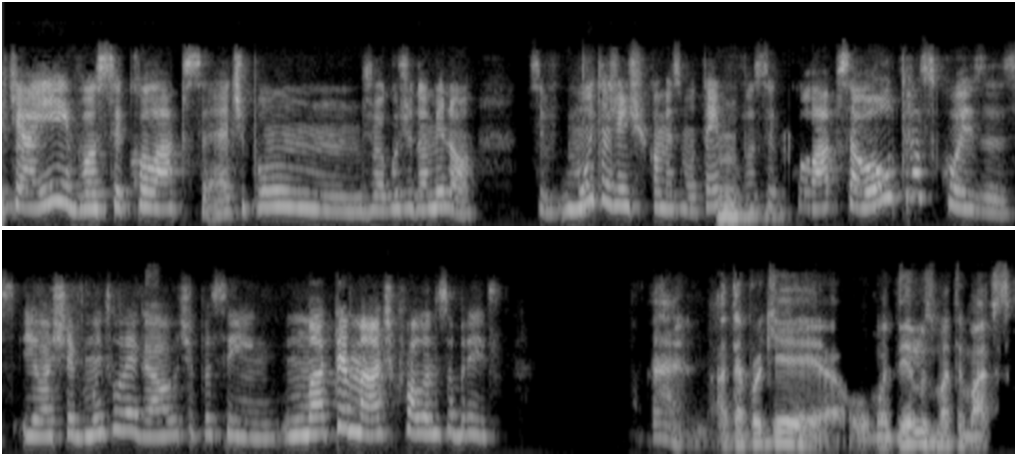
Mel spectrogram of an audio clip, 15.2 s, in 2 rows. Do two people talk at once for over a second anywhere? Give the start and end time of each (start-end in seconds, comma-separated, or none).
none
